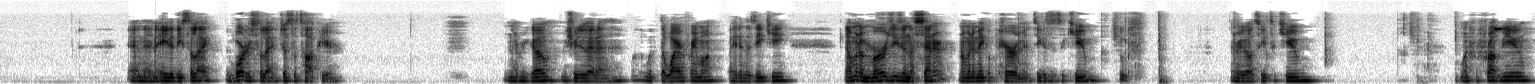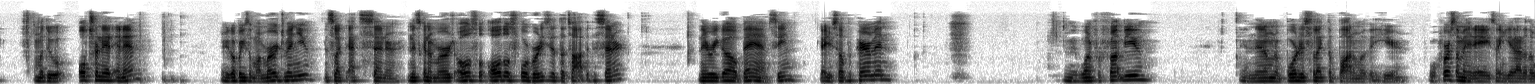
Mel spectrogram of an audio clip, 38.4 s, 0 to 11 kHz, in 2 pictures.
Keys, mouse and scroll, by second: 2.1 a, 3.0 b, 12.8 middle click, 14.5 KP_Decimal, 15.5 middle click, 16.1 scroll down 3, 16.6 middle click, 18.2 KP_1, 21.2 alt+m, 27.8 middle click, 30.9 scroll down 1, 32.8 KP_1.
